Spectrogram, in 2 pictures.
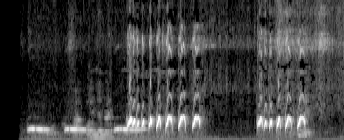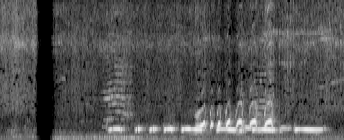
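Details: A tame, roughly two-month-old zebra dove, not yet independent and still hand-fed each afternoon, practises its call while held in the hand: soft, even notes broken by quick, rising staccato bursts, with faint rustling.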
